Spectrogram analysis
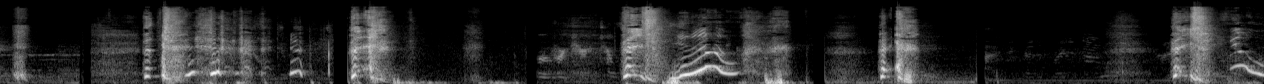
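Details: Several sharp, explosive sneezes, some with a rising pre-sneeze gasp and brief talk between, from a young woman with bad allergies; a compilation of her allergic sneezing.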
